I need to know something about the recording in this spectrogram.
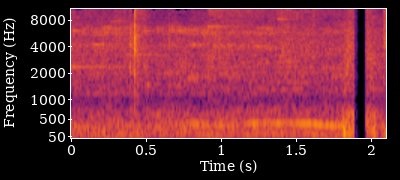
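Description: Background music with one long held note, and a single light click near the start as clear plastic clamshell food containers are handled. The sound drops out briefly just before the end.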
